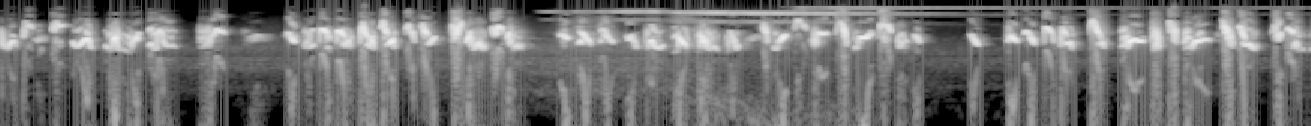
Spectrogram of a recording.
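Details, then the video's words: American goldfinch pouring out a lively high twittering song of tumbling chirps and slurred notes in several long runs, with a faint thin whine in the background partway through. "American Goldfinch Song! American Goldfinch Call!"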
